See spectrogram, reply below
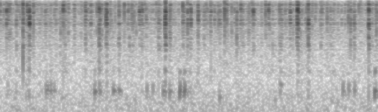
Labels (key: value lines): label: ambient
recorder: HydroMoth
